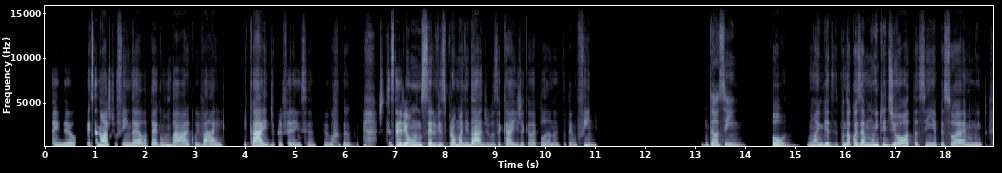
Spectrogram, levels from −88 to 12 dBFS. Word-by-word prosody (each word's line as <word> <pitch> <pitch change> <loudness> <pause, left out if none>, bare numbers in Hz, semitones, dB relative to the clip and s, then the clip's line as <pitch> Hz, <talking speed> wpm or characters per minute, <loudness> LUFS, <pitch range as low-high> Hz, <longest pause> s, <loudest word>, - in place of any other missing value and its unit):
Entendeu? 180 -1 -1
Por - - -30
que 255 - -5
que - - -7
você - - +2
não 290 - +6
acha 245 -1 +5
o 225 - -14
fim 205 -4 -3
dela? 170 -3 0
Pega 180 +2 -4
um 230 +3 -1
barco 195 +2 -1
e 160 - -6
vai 320 - -1 0.4
e 215 - -9
cai, 260 -1 +7
de 200 -4 -12
preferência. 175 - -7 0.2
Eu 165 +2 -8 0.2
eu 205 -3 -4 0.6
acho 445 - -14
que 255 - -10
seria 235 -5 +7
um 225 +1 +4
serviço 220 -2 +1
para 220 - +1
a - - +4
humanidade 220 -3 +2
você 190 +2 -9
cair, 195 -4 -2
já 165 0 -9
que 170 - -22
ela 165 0 -6
é - - -6
plana. 170 +2 -7
Então, 155 -3 -18
tem 155 - -9
um 170 - -7
fim. 245 +2 -3 2.1
Então, 195 -7 -1
assim, 185 -4 -4 0.5
pô, 170 -12 +3 0.4
uma 200 +1 -2
imbe 210 0 0
quando 215 +1 -1
a 215 - +2
coisa 240 0 +2
é - - +3
muito 245 +10 +4
idiota, 195 - +1
assim, 190 +2 -5
a 180 - -5
pessoa 190 +2 -4
é 180 -1 0
muito 180 +3 -5
200 Hz, 175 wpm, -20 LUFS, 180-225 Hz, 2.1 s, cai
